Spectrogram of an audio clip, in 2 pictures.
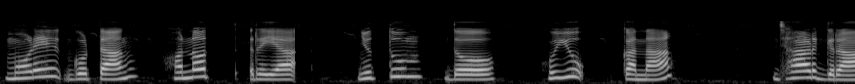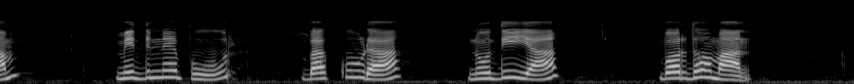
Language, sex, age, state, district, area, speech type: Santali, female, 18-30, West Bengal, Bankura, rural, spontaneous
